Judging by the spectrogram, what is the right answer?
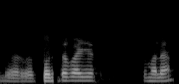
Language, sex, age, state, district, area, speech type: Marathi, male, 18-30, Maharashtra, Akola, rural, conversation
